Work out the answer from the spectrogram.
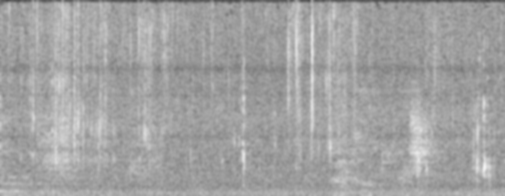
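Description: Faint chewing and mouth smacks of a person eating fried chicken, with scattered soft wet clicks.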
